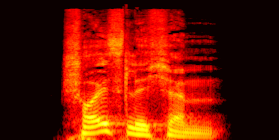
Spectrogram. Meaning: strong dative masculine/neuter singular of scheußlich
- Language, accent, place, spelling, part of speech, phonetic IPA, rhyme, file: German, Germany, Berlin, scheußlichem, adjective, [ˈʃɔɪ̯slɪçm̩], -ɔɪ̯slɪçm̩, De-scheußlichem.ogg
